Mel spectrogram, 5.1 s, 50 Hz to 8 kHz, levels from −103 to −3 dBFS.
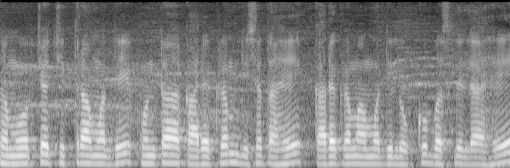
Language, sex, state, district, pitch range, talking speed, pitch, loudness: Marathi, male, Maharashtra, Washim, 130-145 Hz, 115 wpm, 135 Hz, -17 LUFS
